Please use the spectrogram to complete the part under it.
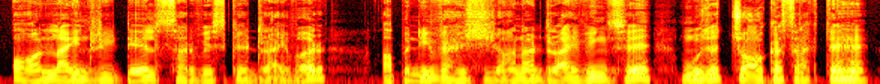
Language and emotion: Urdu, fearful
